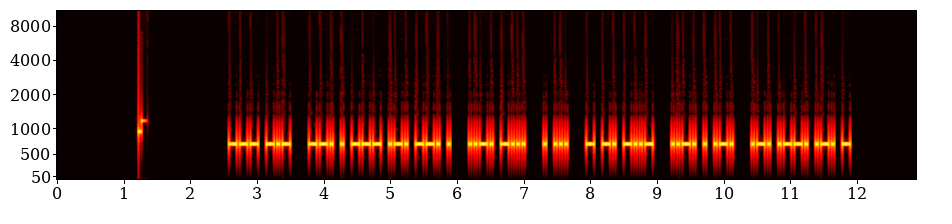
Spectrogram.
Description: Morse code, heard as a keyed tone, about 30 wpm, 700 Hz. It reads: OK GEORGE FB ES TNX FER RPRT
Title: K1USN SST QSO Practice 30wpm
